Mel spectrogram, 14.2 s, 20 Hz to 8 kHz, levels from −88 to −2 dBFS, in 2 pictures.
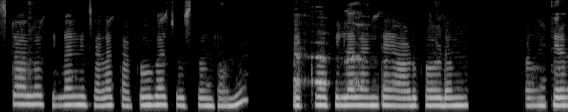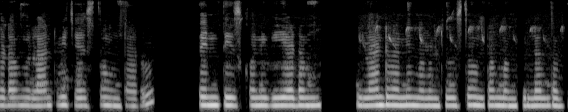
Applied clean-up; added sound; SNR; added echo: none; none; none; none.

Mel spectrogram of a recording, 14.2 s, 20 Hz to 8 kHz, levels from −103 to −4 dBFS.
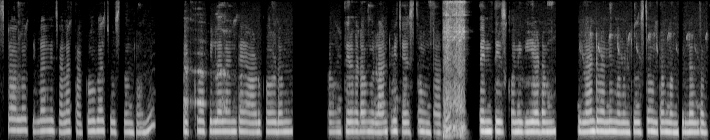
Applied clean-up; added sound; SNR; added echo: none; Screech; 1 dB; none.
